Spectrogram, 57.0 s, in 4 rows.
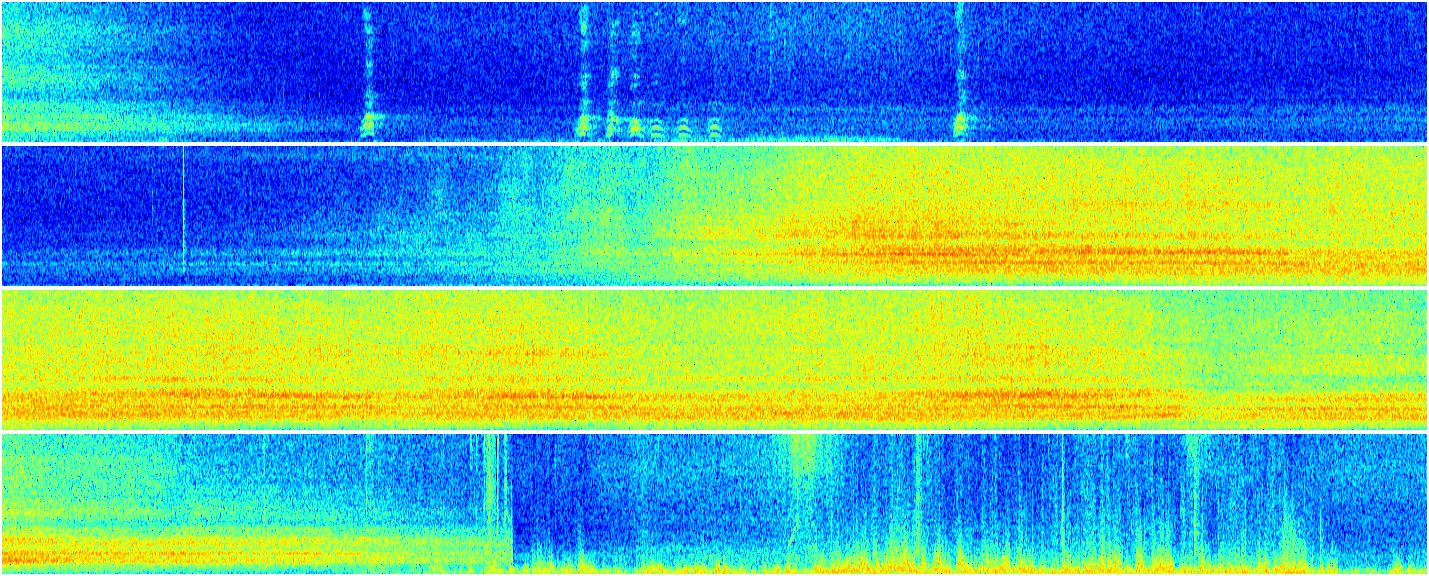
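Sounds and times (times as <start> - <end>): train wheels on rails: 0.0 - 3.8, 15.5 - 56.2
high-pitched wheel squeal: 43.7 - 47.6.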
